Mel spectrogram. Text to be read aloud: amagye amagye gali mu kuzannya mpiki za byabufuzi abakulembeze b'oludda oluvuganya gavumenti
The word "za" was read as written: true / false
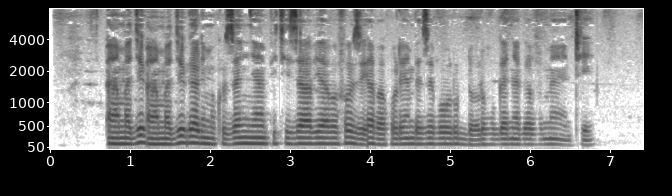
true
